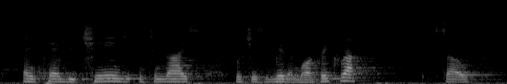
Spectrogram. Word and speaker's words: gneiss: another rock, which called gneiss. Yes, I pronounce it well, like nice, like nice to meet you. So gneiss. This gneiss is a metamorphic rock.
